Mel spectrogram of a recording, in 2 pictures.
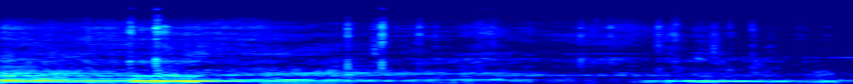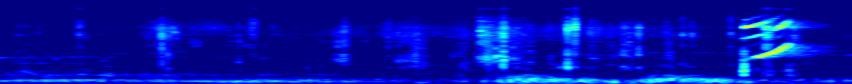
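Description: A quick burst of high electronic chirps near the end, like an alarm beeping as it is switched off, after a stretch of shuffling and background noise.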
